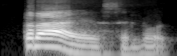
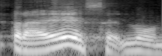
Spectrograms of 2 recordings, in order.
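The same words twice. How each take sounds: First: Tráeselo stressed loudly on TRÁ; correct stress. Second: Traéselo stressed loudly on the É; traéselo said as tra-É-se-lo; wrong stress. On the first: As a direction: punch the first syllable of tráeselo. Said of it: "Sino es tráeselo". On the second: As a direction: punch the E in traéselo. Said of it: "No es traéselo". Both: Shown as a demonstration.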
